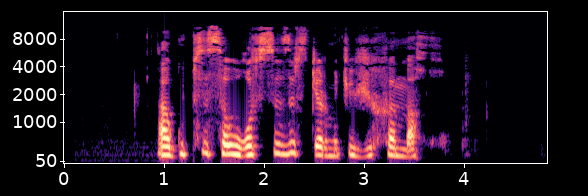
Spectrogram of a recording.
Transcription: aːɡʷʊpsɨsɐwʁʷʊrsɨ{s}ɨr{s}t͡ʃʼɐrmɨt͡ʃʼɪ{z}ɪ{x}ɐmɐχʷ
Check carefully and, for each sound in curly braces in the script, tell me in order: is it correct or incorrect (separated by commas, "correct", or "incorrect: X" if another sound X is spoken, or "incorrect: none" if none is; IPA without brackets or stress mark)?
incorrect: z, correct, incorrect: ʒ, correct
